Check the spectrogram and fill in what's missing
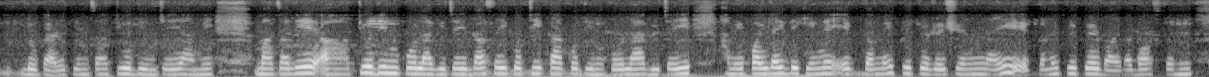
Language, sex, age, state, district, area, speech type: Nepali, female, 30-45, West Bengal, Kalimpong, rural, spontaneous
